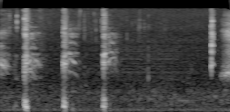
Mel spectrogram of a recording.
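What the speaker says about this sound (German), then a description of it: "Ihr Husten klingt nicht gut." Four harsh, separate coughs, fairly close and moderately quiet, spaced about a third of a second apart with a longer gap before the last one.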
